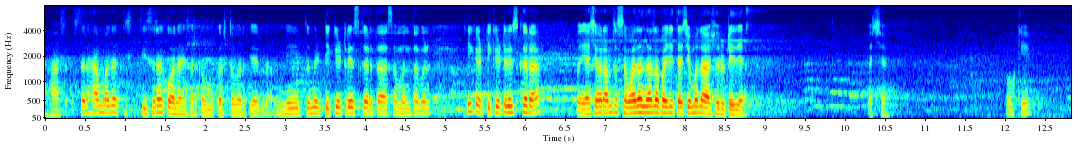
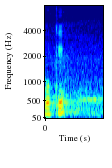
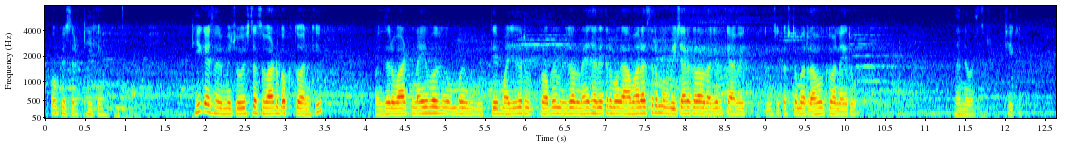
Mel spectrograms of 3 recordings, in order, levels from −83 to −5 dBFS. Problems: constant background noise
